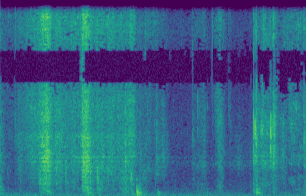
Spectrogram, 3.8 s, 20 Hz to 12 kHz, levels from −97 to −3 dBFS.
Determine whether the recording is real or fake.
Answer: real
